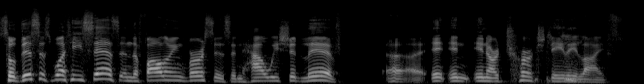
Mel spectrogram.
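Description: The recording has a quiet background and a dry sound with no echo as a man talks at a moderate pace. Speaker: preacher. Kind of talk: sermon. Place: church.

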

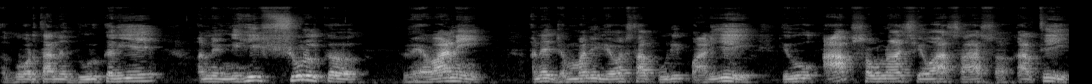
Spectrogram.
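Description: A man with a fairly high pitch speaks with ordinary pitch variation over noticeable background noise. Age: old. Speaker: religious leader. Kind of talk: public appeal speech. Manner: halting.

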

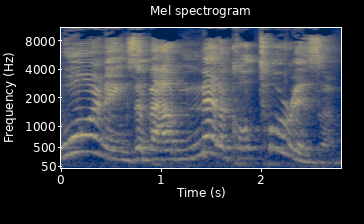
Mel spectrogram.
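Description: At a very slow pace, a woman speaks at a high pitch, with room echo audible. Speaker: minister. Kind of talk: sermon. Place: home room.

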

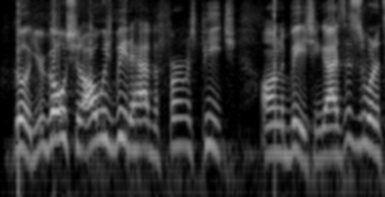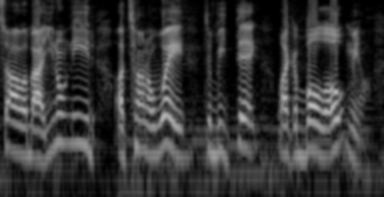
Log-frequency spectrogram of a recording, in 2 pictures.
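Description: Faint music sits behind a man talking at a fairly quick pace. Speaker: fitness coach. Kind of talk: workout class coaching. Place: gym.

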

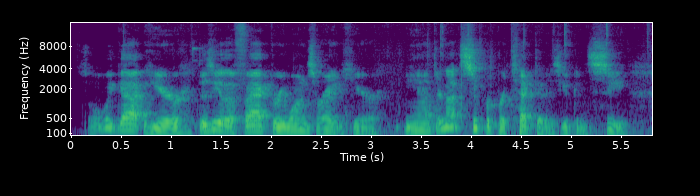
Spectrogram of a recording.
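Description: A somewhat breathy male voice at a moderate pace, with very wide pitch swings and audible room echo. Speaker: hobbyist doing tractor repair. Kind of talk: tutorial. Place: garage. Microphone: phone near.

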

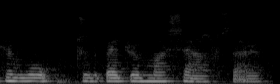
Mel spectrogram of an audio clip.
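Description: The speech comes at a fairly slow pace, with light background noise and audible room echo. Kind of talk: interview answer. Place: home room. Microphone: phone near.

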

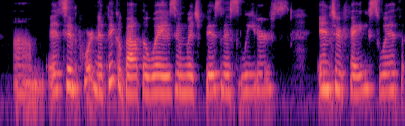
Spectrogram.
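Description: Against a quiet background, a woman with an American accent uses an ordinary speaking voice at a medium pitch with ordinary pitch variation. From US Midwest, Gary, Indiana; Indiana. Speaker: business school professor. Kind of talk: keynote lecture. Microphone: webcam.

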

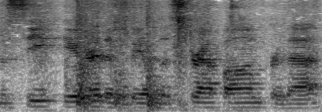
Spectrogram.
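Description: A man talks over loud background noise. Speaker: product reviewer. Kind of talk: casual unboxing review. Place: home room. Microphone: camera far.

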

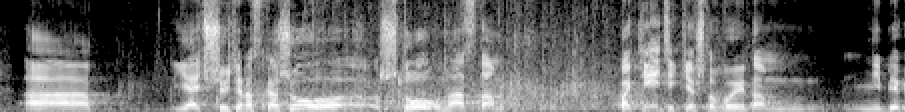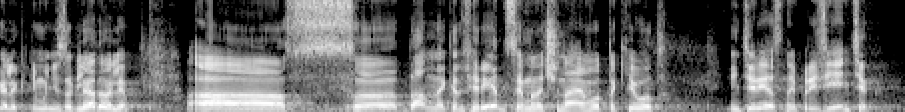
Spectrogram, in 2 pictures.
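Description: Crowd noise runs behind a man with a fairly high voice and ordinary pitch variation. His pace is fairly slow, with long, frequent pauses. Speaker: conference host / moderator; conference host, moderator. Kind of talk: conference moderating, announcements and Q&A. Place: hall. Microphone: handheld.

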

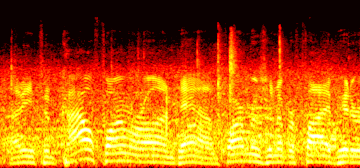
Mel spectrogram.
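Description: Speaking at a fairly quick pace and a fairly high pitch, a man is heard over noticeable background noise. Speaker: baseball broadcaster. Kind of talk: baseball color commentary. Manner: analytical, measured, conversational explanations.

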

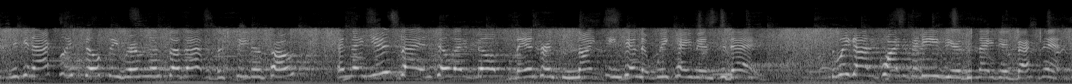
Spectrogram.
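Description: A woman talks at a fairly quick pace. Loud background noise is present. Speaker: cave tour guide. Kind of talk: tour guide narration. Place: tunnel cave. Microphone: camera far.

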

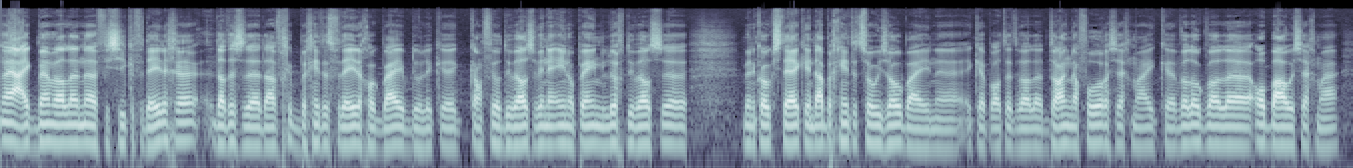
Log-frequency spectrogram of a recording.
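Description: A man's fairly low voice moves in a monotone, flat intonation. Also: dry sound with no echo. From Groningen province, Netherlands (Marum); Groningen, Netherlands. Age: young. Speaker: football player, team captain. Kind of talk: interview. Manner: halting. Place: open country. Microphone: handheld.

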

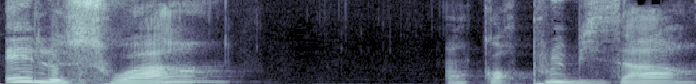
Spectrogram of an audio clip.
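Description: A woman talks at a very slow pace. Her tone is warm and gentle, also dark and mellow. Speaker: storyteller. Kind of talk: bedtime story reading aloud to a child. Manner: warm, gentle storyteller, animated with sound effects; playful, expressive, voices characters.

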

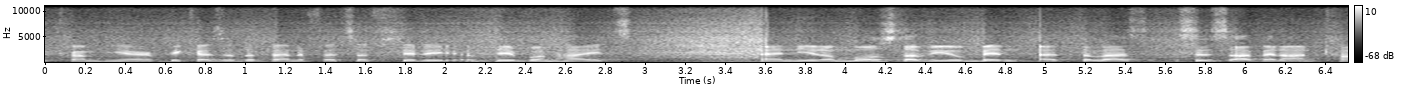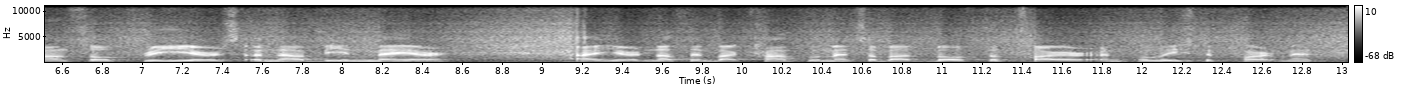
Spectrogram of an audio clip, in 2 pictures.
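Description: Through noticeable background noise, a man with an American accent talks at a moderate pace, with ordinary pitch variation and very even loudness. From US Midwest. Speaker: mayor. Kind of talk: city council meeting; meeting remarks. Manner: halting. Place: meeting room. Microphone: podium.

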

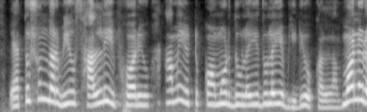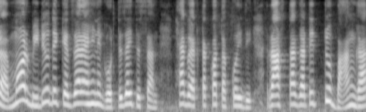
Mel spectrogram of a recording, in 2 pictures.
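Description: A woman speaks in an animated tone with high pitch. Her voice moves in very wide pitch swings. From Bangladesh, Patuakhali. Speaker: travel vlogger. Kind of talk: casual vlog narration. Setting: outdoors.

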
